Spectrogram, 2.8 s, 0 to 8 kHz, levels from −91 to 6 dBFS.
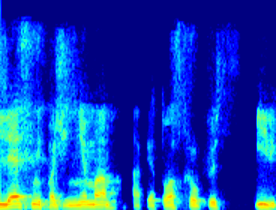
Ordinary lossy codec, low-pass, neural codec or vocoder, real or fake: AAC, 32 kbps; 7.2 kHz; codec, 16 kHz, 8 kbps, FunCodec, trained on Chinese and English, 25 frames a second; fake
